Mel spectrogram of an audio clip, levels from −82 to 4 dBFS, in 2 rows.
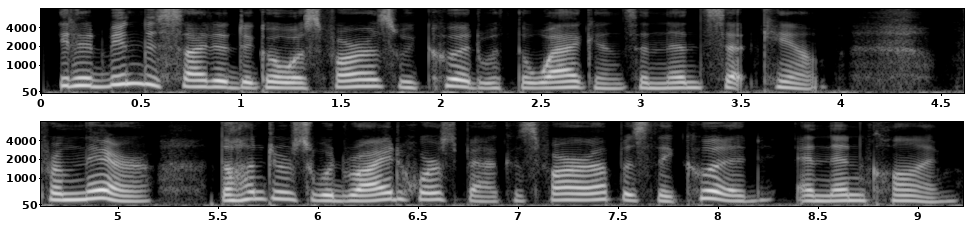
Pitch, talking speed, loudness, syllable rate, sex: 210 Hz, 220 wpm, -17 LUFS, 5.1 syllables/s, female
